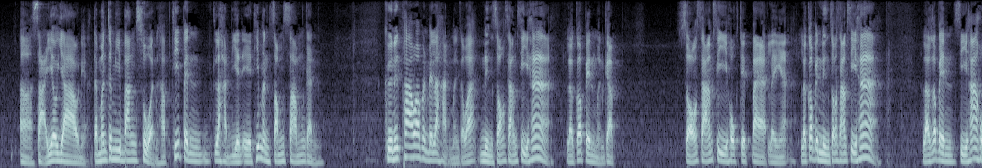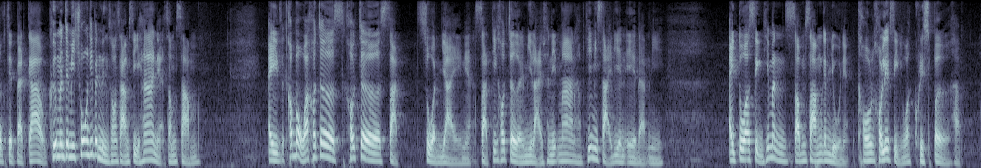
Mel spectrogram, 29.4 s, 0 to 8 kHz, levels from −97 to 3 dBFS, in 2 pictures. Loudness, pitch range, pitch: -16 LUFS, 115-165 Hz, 135 Hz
